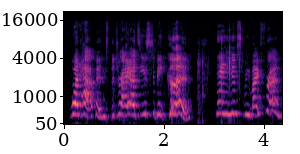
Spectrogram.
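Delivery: very high, loud crying out through sobs. A player voices a character in the party, sobbing. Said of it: "is over here sobbing".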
